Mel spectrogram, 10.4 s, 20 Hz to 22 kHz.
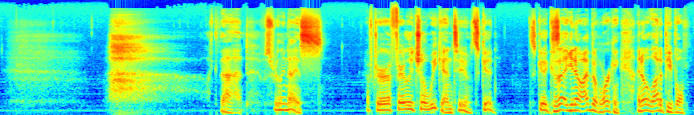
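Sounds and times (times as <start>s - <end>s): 
slow deliberate breathing: 0.1s - 3.1s
speech: 3.3s - 4.9s, 5.5s - 10.4s.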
